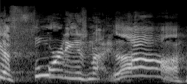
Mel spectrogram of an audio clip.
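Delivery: strained voice cracking mid-word. Real, not acted. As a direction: voice breaking on a high shout. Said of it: "I'm losing my voice now".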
